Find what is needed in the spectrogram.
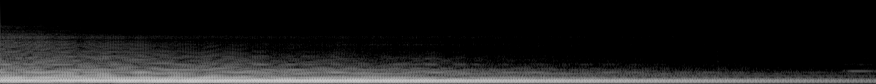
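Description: Rock music: a held, distorted electric guitar chord with effects ringing out and slowly fading away, the high end dying first.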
